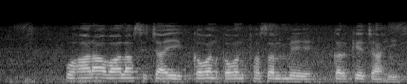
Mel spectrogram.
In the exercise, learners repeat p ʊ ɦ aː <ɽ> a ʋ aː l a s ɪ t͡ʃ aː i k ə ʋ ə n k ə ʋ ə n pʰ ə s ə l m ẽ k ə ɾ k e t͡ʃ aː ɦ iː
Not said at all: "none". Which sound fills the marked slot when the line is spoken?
ɾ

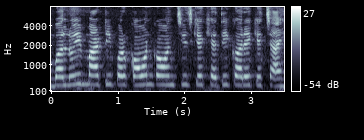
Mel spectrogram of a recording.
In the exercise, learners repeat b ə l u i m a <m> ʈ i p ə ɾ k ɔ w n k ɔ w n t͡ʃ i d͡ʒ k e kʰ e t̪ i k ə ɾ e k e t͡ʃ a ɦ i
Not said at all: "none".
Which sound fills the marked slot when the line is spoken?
none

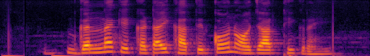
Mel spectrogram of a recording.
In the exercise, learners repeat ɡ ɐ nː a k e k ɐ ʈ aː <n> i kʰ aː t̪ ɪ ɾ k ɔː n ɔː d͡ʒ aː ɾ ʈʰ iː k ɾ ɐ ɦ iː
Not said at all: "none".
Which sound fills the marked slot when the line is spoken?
none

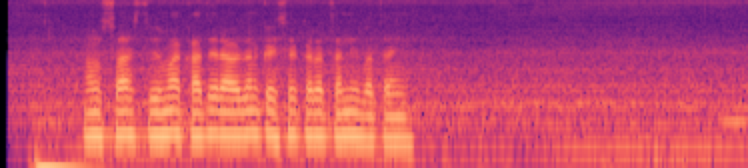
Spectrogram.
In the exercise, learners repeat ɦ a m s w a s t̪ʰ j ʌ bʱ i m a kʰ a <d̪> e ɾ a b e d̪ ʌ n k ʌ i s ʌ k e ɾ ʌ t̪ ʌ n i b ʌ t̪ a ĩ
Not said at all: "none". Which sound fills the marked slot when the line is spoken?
t̪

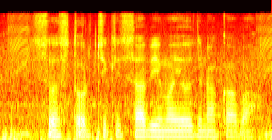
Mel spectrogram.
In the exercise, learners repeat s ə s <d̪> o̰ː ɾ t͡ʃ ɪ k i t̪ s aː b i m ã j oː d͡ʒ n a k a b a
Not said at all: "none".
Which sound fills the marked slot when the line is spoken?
t̪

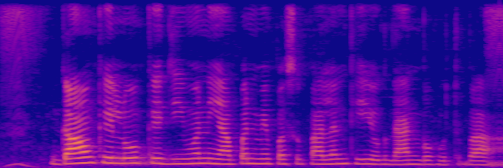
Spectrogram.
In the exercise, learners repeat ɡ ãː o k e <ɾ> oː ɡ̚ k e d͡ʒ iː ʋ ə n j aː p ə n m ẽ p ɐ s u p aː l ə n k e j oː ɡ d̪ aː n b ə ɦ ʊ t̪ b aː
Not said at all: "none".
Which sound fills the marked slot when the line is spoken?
l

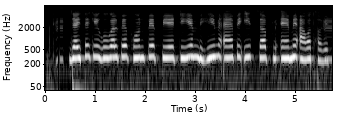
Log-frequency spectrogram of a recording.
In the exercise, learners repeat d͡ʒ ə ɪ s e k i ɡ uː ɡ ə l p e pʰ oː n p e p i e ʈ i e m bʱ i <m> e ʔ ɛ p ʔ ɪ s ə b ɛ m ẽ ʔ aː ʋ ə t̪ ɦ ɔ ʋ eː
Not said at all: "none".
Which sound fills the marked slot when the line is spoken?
m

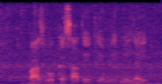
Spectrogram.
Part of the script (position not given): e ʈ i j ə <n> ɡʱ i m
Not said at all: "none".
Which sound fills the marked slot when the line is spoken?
m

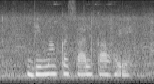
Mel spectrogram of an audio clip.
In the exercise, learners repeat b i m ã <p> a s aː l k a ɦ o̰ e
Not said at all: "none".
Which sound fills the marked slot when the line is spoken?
k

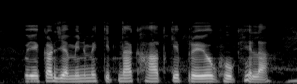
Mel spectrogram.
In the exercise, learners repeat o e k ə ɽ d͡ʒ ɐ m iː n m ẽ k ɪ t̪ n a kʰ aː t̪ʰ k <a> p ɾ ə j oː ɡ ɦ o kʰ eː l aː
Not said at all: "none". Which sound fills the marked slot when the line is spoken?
e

